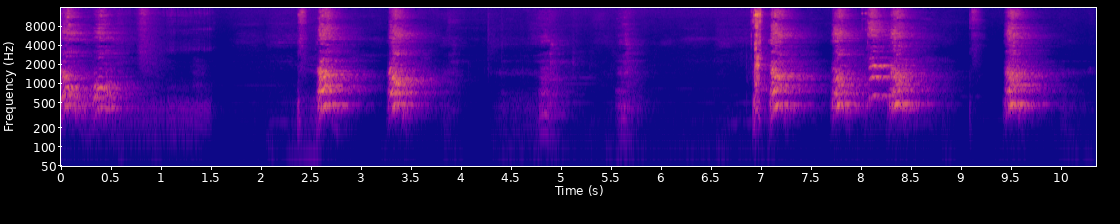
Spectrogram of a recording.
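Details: Dogs on high alert on a short countryside getaway, barking sharply in bursts: a drawn-out bark, then single loud barks spaced a second or two apart, and a quick cluster of four barks near the end, with quiet gaps between.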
